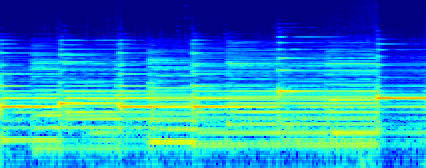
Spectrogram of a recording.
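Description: Digital stage piano played solo in a slow, sustained piece, a new note or chord struck about every half second and left ringing.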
